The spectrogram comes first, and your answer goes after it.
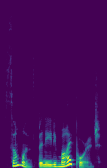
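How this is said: A soft, low, exclaiming voice.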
